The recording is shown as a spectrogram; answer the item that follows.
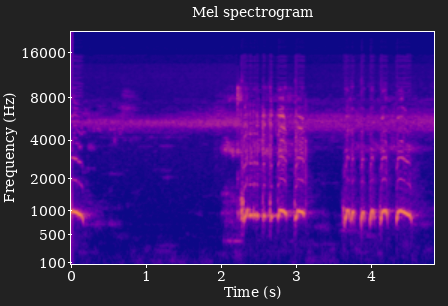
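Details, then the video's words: Local zebra dove (perkutut) singing in manggung style, used as a lure to make other perkutut answer. Near-quiet start, then two bursts of quick, rolling, evenly spaced coo notes, five to six each, over a steady high-pitched whine. "BURUNG PERKUTUT 100 PERSEN LANGSUNG NYAUT"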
